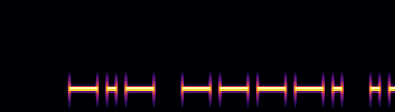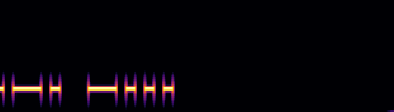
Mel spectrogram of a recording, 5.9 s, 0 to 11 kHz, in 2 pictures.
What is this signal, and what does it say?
Morse code, heard as a keyed tone, about 20 wpm, 700 Hz. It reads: K9FB
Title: Speed Racing - USA 1x2 Call Signs 17wpm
